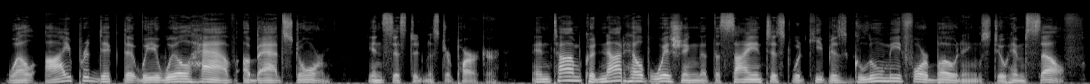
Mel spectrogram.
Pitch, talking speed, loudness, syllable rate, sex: 105 Hz, 160 wpm, -20 LUFS, 4.0 syllables/s, male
